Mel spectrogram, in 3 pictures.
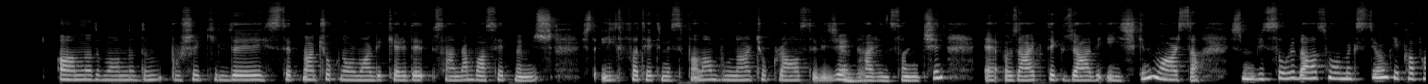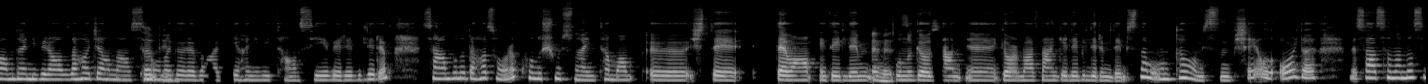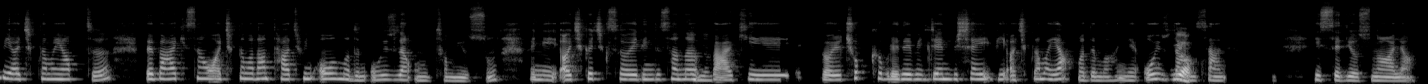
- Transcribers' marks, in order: tapping; other background noise
- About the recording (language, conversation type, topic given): Turkish, advice, Aldatmanın ardından güveni neden yeniden inşa edemiyorum?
